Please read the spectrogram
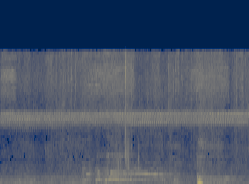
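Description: A rooster crows once, faintly, in one drawn-out call lasting under two seconds, over a steady high insect chirring. A short sharp thump about four seconds in.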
